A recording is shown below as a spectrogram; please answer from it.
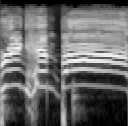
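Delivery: very loud, very high shriek. A mother orders her husband to bring their son back, shrieking. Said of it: "shrieked Erda".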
